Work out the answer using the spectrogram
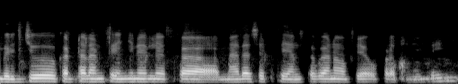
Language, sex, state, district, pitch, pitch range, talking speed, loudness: Telugu, male, Andhra Pradesh, Srikakulam, 130 Hz, 125-135 Hz, 105 wpm, -15 LUFS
